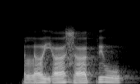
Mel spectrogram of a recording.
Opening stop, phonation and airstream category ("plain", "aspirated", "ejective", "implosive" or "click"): plain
